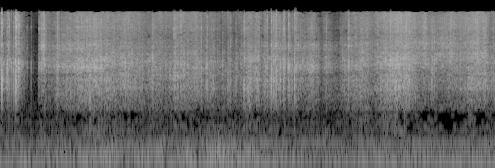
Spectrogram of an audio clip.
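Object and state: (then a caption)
Plastic pearl beads stirred in a plastic bowl. A hand stirs and then pats with the fingertips through a pink plastic bowl full of small cream plastic faux pearl beads. The beads give a dense, continuous, bright crackling rustle with quick clicks that swell and ease slightly, over a faint low hum.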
